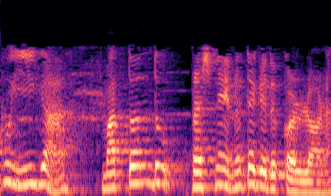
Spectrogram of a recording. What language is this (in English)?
Kannada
